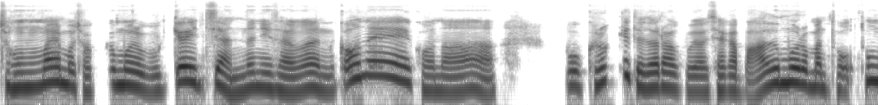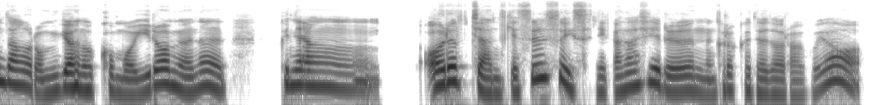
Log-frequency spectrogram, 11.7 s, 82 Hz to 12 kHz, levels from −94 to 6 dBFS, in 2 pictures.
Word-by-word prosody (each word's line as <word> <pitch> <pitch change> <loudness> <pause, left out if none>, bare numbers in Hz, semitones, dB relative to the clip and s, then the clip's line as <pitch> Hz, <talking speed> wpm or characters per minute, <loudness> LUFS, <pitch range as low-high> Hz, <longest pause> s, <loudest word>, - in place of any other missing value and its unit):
정말 200 +5 +2
뭐 210 - +2
적금으로 195 +3 -1
묶여 165 +10 +2
있지 225 -2 +1
않는 185 +3 -1
이상은 170 -1 -1
꺼내거나 180 - 0 0.5
뭐 205 0 -2
그렇게 240 - -1
되더라고요. 185 - 0
제가 165 +1 -3
마음으로만 210 - +3
도 165 -2 -7
통장을 235 -6 +3
옮겨 165 +7 +3
놓고 170 -1 -4
뭐 140 -2 -3
이러면은 195 -1 +1 0.4
그냥 205 -4 -2 0.3
어렵지 235 0 +5
않게 145 0 -4
쓸 285 - +2
수 295 - -2
있으니까 160 -4 -7
사실은 165 - -1
그렇게 170 +1 -9
되더라고요. 145 - -4
190 Hz, 375 characters per minute, -22 LUFS, 160-225 Hz, 0.5 s, 어렵지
